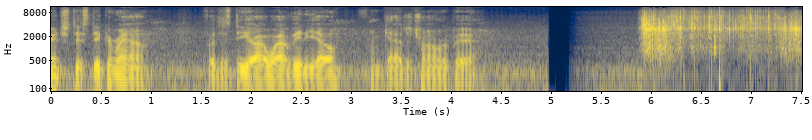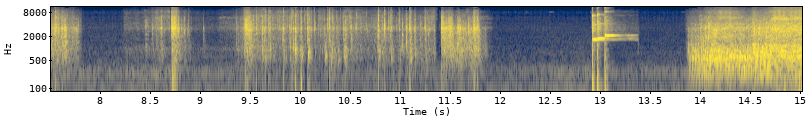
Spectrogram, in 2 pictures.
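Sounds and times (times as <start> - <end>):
crunching crackling noise: 5.9 - 12.0.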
